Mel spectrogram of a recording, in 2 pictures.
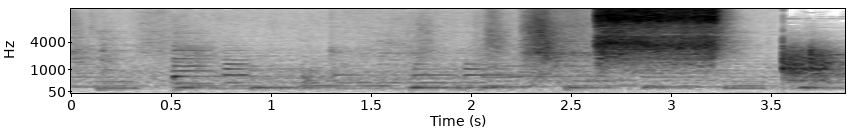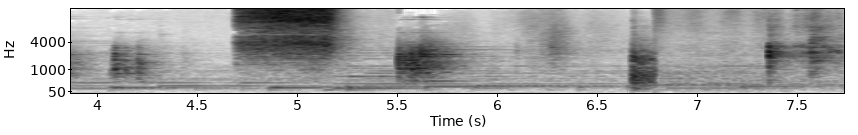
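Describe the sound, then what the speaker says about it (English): Several short hissing bursts of cooking spray onto small jars, close up, separated by pauses, over faint clinking and handling noises. "I'm going to just spray these little jars just in case I do have enough."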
